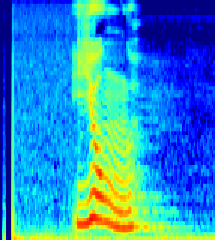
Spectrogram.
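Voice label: "young", Australian English; PictureDictionary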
